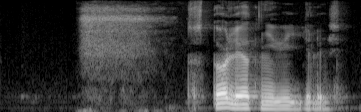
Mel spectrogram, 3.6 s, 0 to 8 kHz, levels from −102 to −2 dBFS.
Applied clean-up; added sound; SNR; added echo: none; Respiratory sounds; 18 dB; none.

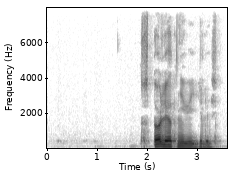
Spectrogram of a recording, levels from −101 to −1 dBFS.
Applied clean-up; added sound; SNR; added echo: none; none; none; none.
